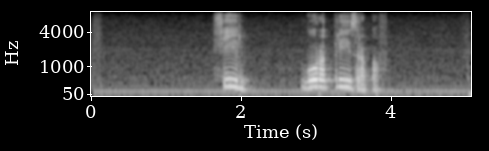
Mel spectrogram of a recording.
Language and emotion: Russian, positive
